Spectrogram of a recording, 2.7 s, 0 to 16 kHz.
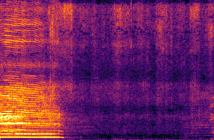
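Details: Twin lamb sisters with ear tags 3033 and 334 at Ishikari sheep farm in Hokkaido, Japan: one loud, steady, harmonic bleat lasting under a second, followed by quiet farm background.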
